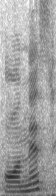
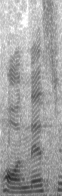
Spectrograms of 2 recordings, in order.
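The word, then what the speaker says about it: honest: जब हम ऑनेस्ट कहते हैं तो इसे प्रोनाउंस करने का तरीका हॉनेस्ट नहीं है, ह साउंड इसमें बिल्कुल साइलेंट है।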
